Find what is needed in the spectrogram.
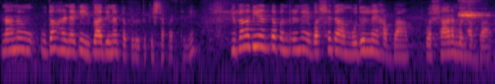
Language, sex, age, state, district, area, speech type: Kannada, female, 18-30, Karnataka, Chitradurga, rural, spontaneous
